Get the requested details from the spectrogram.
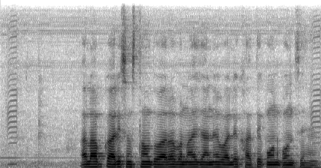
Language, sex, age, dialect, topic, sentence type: Hindi, male, 36-40, Marwari Dhudhari, banking, question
